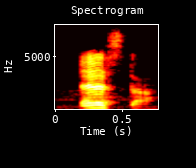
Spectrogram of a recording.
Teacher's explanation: Esta, without an accent mark, you stress the first vowel, which is E. So it's esta, that first syllable.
